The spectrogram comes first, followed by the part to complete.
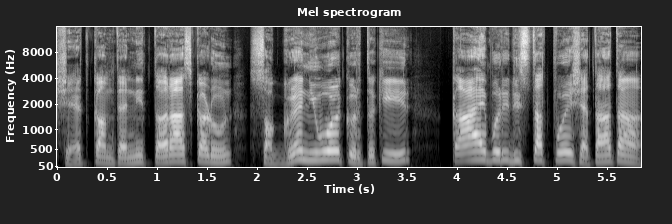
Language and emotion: Goan Konkani, happy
